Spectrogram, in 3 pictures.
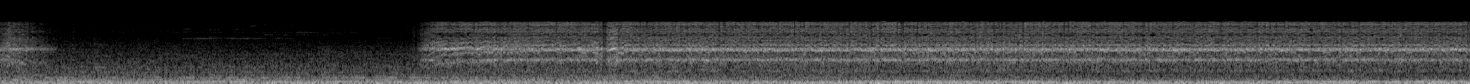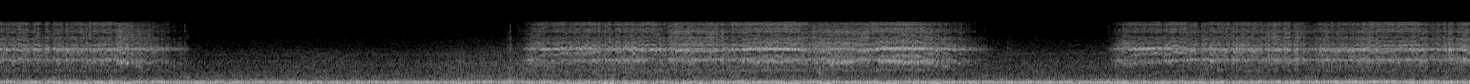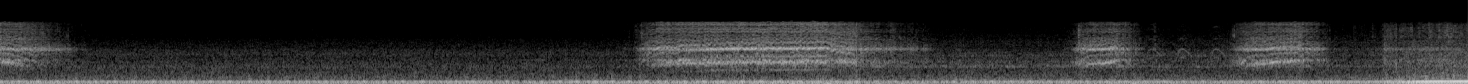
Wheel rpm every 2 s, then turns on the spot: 10, 0, 100, 160, 160, 160, 160, 120, 0, 30, 160, 130, 40, 160, 70, 0, 0, 20, 120, 10, 40, 40.
42-44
